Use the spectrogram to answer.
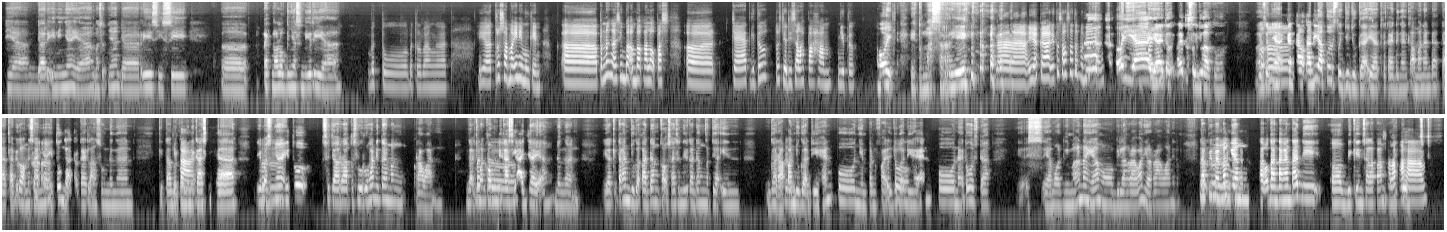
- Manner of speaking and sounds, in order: static; laugh; other background noise; tapping; "itu" said as "inu"
- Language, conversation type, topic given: Indonesian, unstructured, Bagaimana teknologi mengubah cara kita berkomunikasi dalam kehidupan sehari-hari?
